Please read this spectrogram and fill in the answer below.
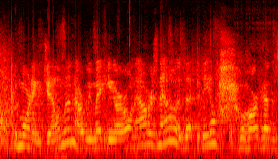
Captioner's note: none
